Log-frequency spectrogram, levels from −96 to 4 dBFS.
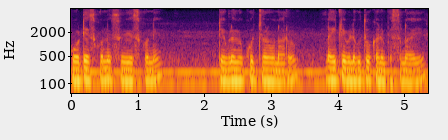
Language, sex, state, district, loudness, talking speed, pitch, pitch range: Telugu, male, Andhra Pradesh, Srikakulam, -15 LUFS, 110 wpm, 115 Hz, 105-120 Hz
